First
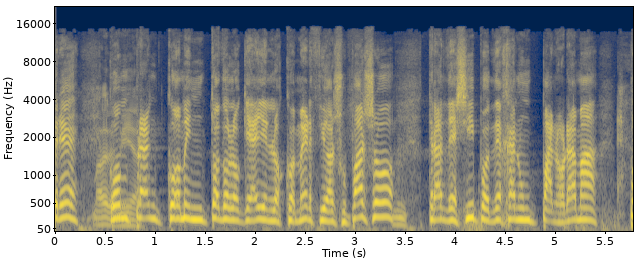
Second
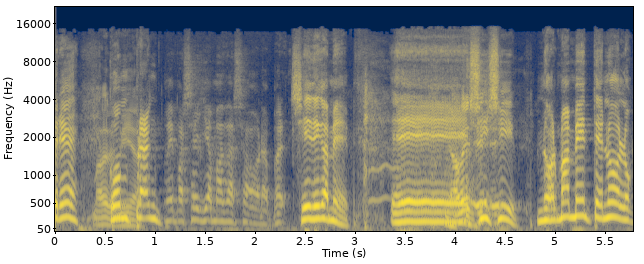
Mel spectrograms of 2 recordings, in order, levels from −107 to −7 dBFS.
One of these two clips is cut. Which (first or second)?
second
